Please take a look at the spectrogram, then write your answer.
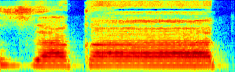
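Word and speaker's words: زكاة: perlu diperbaiki ya pertama ketika ada tak marbutoh di belakang ini seperti zakata Hai ada tak marbutoh nya kan di situ tak bulat dan ketika dibaca waqaf maka bacanya berubah menjadi hak sukun Jadi bukan Jakarta tapi zakat jadi bacanya seharusnya seperti yang ketiga tadi yang pertama juga sudah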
